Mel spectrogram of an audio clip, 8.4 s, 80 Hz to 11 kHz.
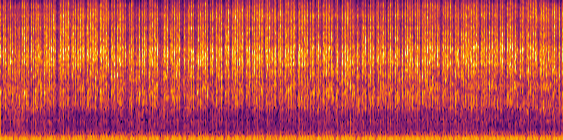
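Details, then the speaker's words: Allis-Chalmers WD tractor, rebuilt engine with eBay pistons, carburetor mixture screw 1.5 turns out: runs steadily with deep slightly uneven beat only with choke on; lean carburetor, to be pulled off again, timing believed right. "I'd probably kill it, dude. We're gonna have to pull the carburetor back off."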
